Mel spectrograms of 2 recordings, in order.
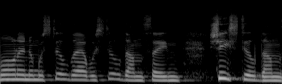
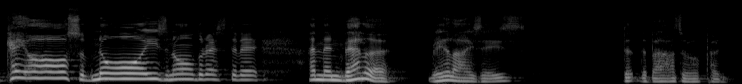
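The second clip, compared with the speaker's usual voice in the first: ordinary delivery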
